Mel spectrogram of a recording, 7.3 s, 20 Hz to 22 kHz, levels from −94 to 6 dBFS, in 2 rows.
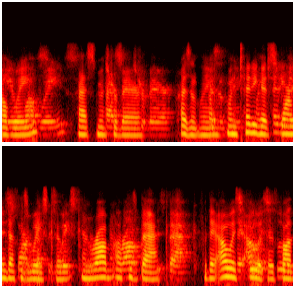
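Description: From the first moment to the end, the speech carries an echo with no canceller. The far end is evidently playing the call through a loudspeaker, its microphone catches that playback, and nothing subtracts it, so each phrase returns after roughly a third of a second, about 7 dB below the original and thinner. On a waveform every syllable burst has a smaller twin trailing it; a spectrogram shows each harmonic pattern repeated, fainter and smeared, just behind.

Running through the whole clip as well is the AMR wideband (HD Voice) codec, working at a low setting. The roughness and rasp on the speech point to one of its two lowest rates, around 8.85 kbit/s, where the pulse-driven model of the vocal tract can no longer track the voice cleanly. The spectrogram shows a hard ceiling with nothing above 7.5 kHz, a grainy, noise-like band filling the top range in place of crisp harmonics, and a blotchy texture where the codec's errors smear the formant structure.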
